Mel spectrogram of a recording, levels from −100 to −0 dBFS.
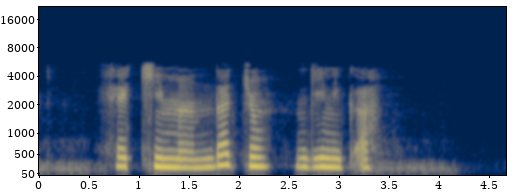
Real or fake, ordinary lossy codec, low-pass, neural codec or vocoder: real; Opus, 64 kbps; 5.4 kHz; none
